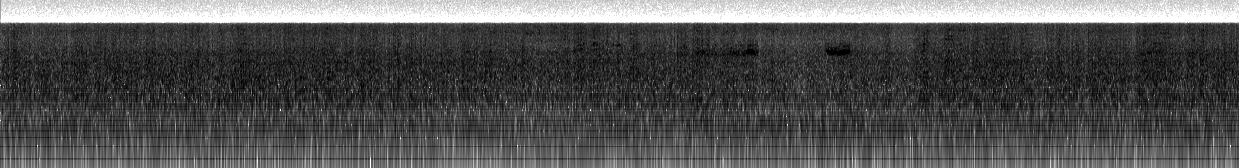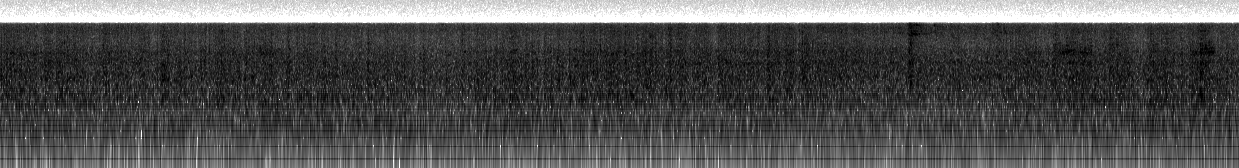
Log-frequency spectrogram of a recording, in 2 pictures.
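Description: Harley-Davidson Fat Boy's V-twin engine running steadily at cruising speed, under a constant rush of wind and road noise.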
